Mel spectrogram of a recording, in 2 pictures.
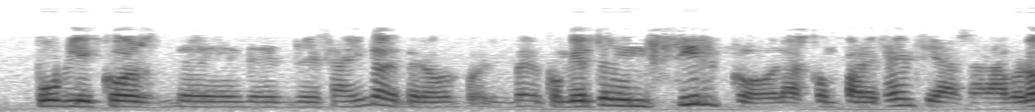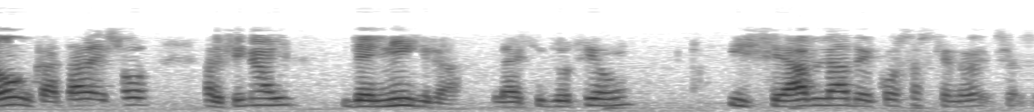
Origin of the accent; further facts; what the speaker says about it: Málaga, Andalusia, Spain; Como sabes, yo soy de Málaga.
